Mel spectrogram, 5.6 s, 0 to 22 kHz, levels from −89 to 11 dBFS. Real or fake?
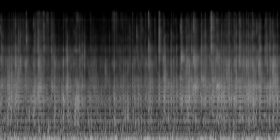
fake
